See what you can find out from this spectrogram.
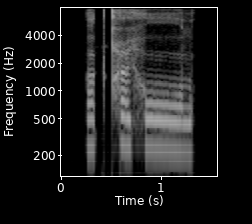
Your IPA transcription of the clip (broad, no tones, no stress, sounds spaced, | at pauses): ɐ k qʰ i h oː lˠ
